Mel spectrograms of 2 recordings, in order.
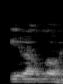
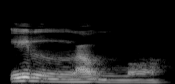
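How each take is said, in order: First: The l sound in the middle is short. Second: The l sound in the middle is held long. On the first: The speaker calls it wrong. "banyak yang kurang tepat" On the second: The speaker calls it right. "harusnya ini illallah"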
